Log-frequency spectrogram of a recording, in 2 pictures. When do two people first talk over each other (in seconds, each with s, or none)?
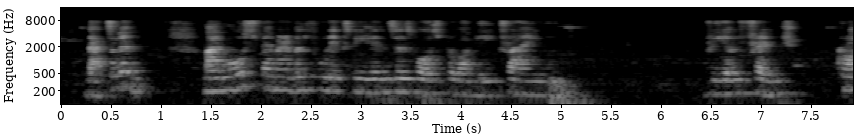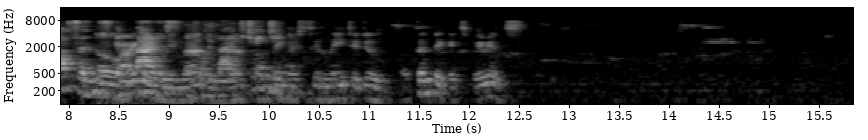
8.3 s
